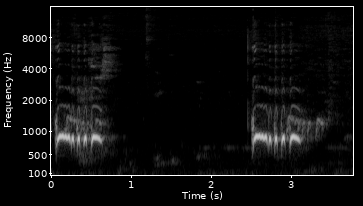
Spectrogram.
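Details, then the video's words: Majapahit zebra dove: two loud trilling coo phrases, each a quick run of clipped notes about half a second long, separated by near silence with faint distant coos. "Perkutut MAJAPAHIT GACOR DAN FIGHTER Suara Bikin Burung Lain Ikut Manggung"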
